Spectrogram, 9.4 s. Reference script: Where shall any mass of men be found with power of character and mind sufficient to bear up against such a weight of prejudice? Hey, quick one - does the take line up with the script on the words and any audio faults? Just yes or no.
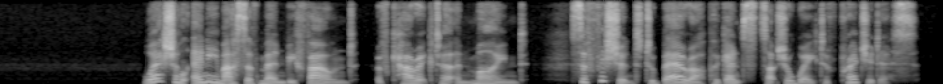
no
